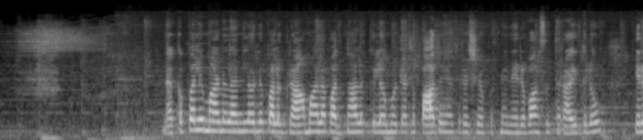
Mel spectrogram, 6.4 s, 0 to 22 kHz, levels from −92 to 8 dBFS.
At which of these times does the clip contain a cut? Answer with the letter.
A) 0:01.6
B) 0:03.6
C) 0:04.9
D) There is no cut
A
